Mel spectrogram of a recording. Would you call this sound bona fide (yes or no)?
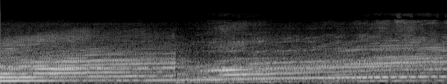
no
